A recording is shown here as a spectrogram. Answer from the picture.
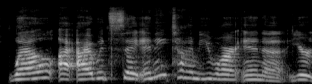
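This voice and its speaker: A woman speaks in a slight Oklahoma accent. Her tone is bright and sharp, and her pitch swings very widely. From Oklahoma, Osage County. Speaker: author. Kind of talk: interview. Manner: many fillers, hesitant.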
